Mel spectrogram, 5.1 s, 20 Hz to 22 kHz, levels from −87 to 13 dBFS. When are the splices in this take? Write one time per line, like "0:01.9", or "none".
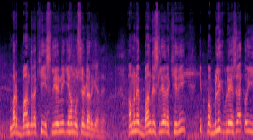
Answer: none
